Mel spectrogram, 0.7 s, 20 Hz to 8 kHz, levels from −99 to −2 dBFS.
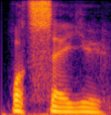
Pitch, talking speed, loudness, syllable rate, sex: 115 Hz, 240 wpm, -15 LUFS, 5.2 syllables/s, male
